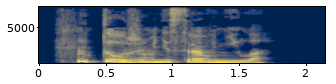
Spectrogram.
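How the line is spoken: Mocking snort, pleased. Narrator (Russian): насмешливо фыркнула Александра, довольная полученным эффектом

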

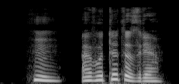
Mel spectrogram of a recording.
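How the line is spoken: Thoughtful. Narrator (Russian): выдала она задумчиво

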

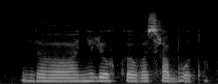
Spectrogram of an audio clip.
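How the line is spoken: Tired, smiling. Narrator (Russian): устало улыбнулась Ольга

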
